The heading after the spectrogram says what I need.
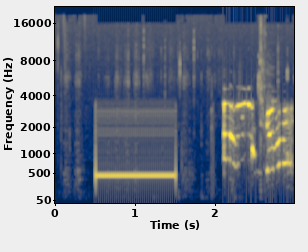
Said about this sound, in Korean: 그래요. 한번 전화 한번 걸어볼게요. N인지 P인지.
